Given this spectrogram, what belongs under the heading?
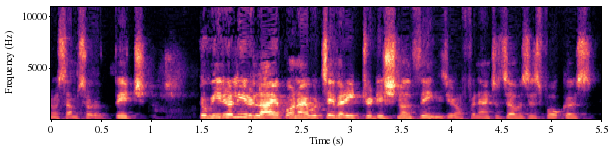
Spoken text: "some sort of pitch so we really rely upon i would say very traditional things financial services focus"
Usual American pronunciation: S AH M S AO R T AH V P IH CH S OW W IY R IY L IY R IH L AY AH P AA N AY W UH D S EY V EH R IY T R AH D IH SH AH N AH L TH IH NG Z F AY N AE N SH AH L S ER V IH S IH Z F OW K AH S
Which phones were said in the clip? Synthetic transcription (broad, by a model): S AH M S AO R T AH V P IH CH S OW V IY R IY L IY R IH L AY AH P AA N AY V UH D S EY V EH R IY T R AH D IH SH AH N AH L T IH NG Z F AY N AE N SH AH L S ER V IH S IH Z F OW K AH S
